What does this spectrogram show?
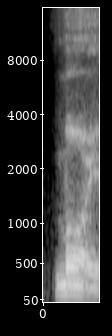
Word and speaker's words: Mooy: Moy, that's it, Moy. Yeah, because it's spelled Mooy.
